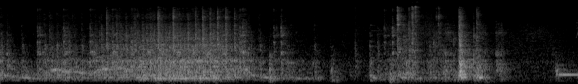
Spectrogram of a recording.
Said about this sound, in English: If you're going to sew across those pins, just take it slowly and carefully.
